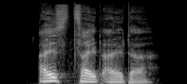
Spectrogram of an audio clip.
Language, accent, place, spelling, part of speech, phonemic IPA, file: German, Germany, Berlin, Eiszeitalter, noun, /ˈaɪ̯st͡saɪ̯tˌʔaltɐ/, De-Eiszeitalter.ogg
- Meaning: 1. ice age (long-term reduction in the temperature of Earth's surface) 2. Pleistocene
